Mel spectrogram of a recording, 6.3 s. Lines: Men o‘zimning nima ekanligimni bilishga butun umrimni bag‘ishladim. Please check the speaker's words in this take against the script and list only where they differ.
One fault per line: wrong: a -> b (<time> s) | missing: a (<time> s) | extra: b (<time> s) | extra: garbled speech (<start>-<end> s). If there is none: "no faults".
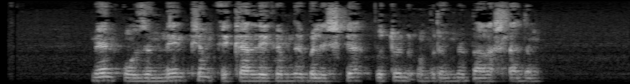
wrong: nima -> kim (1.9 s)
